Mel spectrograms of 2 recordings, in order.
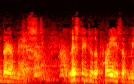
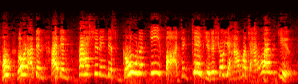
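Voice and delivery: pleading Gideon; 12 semitones higher, 4 dB louder than usual. Acted. Gideon answers God, acted.

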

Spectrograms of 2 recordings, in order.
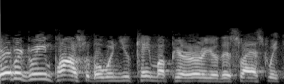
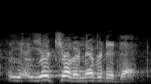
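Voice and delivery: ordinary talk

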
